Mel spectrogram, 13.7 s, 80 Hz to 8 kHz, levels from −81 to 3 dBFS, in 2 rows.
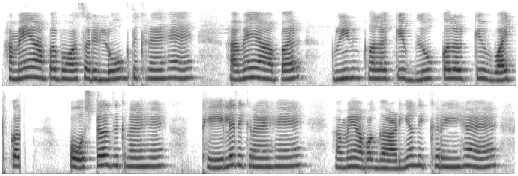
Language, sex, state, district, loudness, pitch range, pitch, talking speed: Hindi, female, Maharashtra, Aurangabad, -20 LUFS, 260-290 Hz, 275 Hz, 150 wpm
